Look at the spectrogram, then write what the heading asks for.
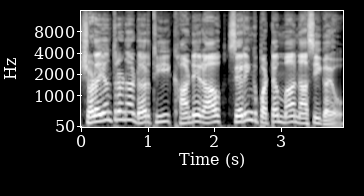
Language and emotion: Gujarati, neutral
